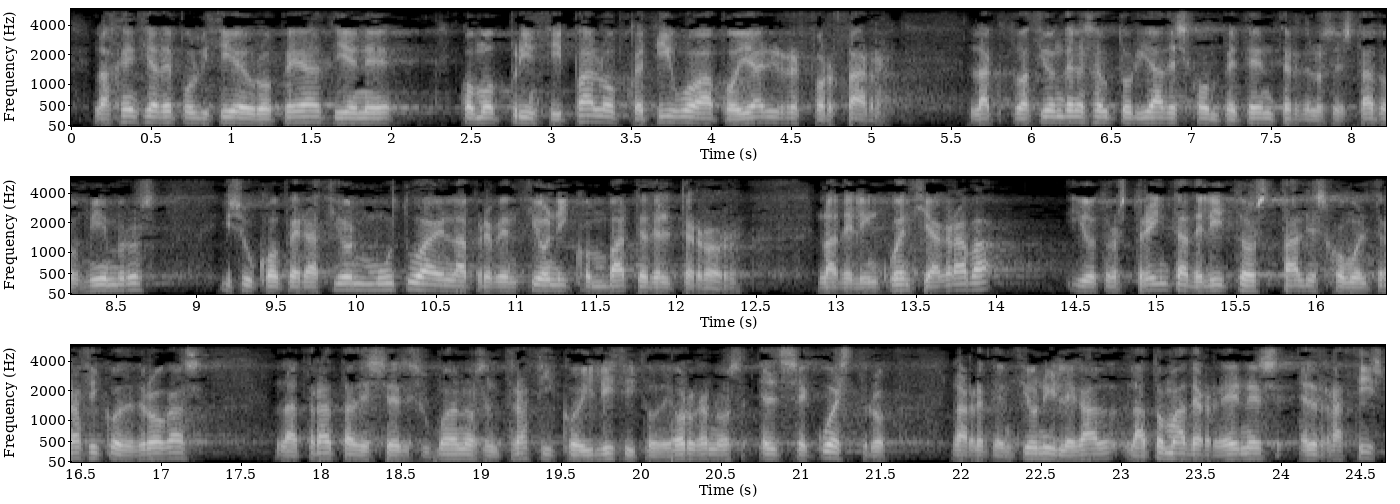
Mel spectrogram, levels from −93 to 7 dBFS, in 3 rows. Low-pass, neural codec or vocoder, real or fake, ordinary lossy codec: 5.4 kHz; none; real; none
